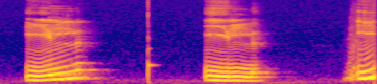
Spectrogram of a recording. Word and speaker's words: île: Mistake #4 - Pronouncing final E E as the final letter of a word is silent. These two words are pronounced exactly the same. île island il he E can be preceded by a consonant.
